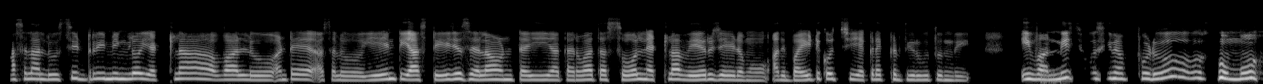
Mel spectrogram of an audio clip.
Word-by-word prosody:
అసలు 255 Hz, +3 st, -3 dB
ఆ -, -, +2 dB
'లూసిడ్ 230 Hz, +3 st, -2 dB
డ్రీమింగ్‌'లో 255 Hz, 0 st, +3 dB, 0.2 s
ఎట్లా 255 Hz, +5 st, -3 dB, 0.4 s
వాళ్ళు 220 Hz, -1 st, 0 dB, 0.2 s
అంటే 220 Hz, +3 st, -4 dB, 0.3 s
అసలు 205 Hz, 0 st, -6 dB, 0.3 s
ఏంటి? 245 Hz, +2 st, +1 dB
ఆ -, -, +6 dB
స్టేజ్‌స్ 230 Hz, +3 st, 0 dB
ఎలా 215 Hz, +1 st, +2 dB
ఉంటాయి? 210 Hz, -1 st, -1 dB, 0.2 s
ఆ -, -, -3 dB
తరువాత 210 Hz, +2 st, -1 dB, 0.2 s
సోల్‌ని 225 Hz, +2 st, +1 dB
ఎట్లా 235 Hz, +3 st, -1 dB
వేరు 215 Hz, +3 st, +2 dB
చేయడము? 200 Hz, -3 st, -1 dB, 0.2 s
అది 200 Hz, 0 st, -3 dB
బయటకొచ్చి 245 Hz, +5 st, -1 dB
ఎక్కడెక్కడ 225 Hz, +1 st, -4 dB
తిరుగుతుంది? 205 Hz, -2 st, -4 dB, 0.6 s
ఇవన్నీ 235 Hz, +3 st, +4 dB
చూసినప్పుడు, 260 Hz, -1 st, -1 dB, 0.7 s
అమ్మో! 255 Hz, +3 st, +5 dB
225 Hz, 125 wpm, -23 LUFS, 210-250 Hz, 0.7 s, ఆ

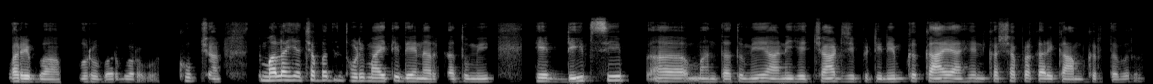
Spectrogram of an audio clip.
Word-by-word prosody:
अरे 140 Hz, -2 st, +8 dB
बाप! 120 Hz, -2 st, -1 dB, 0.2 s
बरोबर-बरोबर. 125 Hz, -1 st, -4 dB, 0.3 s
खूप 165 Hz, -3 st, -4 dB
छान. 130 Hz, -, -3 dB
तर 190 Hz, -, -15 dB
मला 185 Hz, +2 st, +9 dB
याच्याबद्दल 195 Hz, 0 st, 0 dB
थोडी 165 Hz, -1 st, +1 dB
माहिती 150 Hz, +2 st, +3 dB
देणार 140 Hz, -3 st, +3 dB
का 135 Hz, -, -1 dB
तुम्ही? 130 Hz, -1 st, -1 dB, 0.5 s
हे 155 Hz, -, +5 dB, 0.2 s
DeepSeek 190 Hz, +5 st, +3 dB, 0.2 s
अ, 145 Hz, 0 st, +2 dB
म्हणता 135 Hz, -1 st, -2 dB
तुम्ही 140 Hz, +1 st, -1 dB
आणि 135 Hz, +1 st, +1 dB
हे 135 Hz, -, +2 dB
ChatGPT 140 Hz, -1 st, -1 dB
नेमकं 140 Hz, +2 st, -2 dB
काय 145 Hz, 0 st, +6 dB
आहे? 140 Hz, +1 st, 0 dB
आणि 140 Hz, -1 st, -5 dB
कशाप्रकारे 145 Hz, -1 st, 0 dB
काम 125 Hz, -1 st, +1 dB
करतं 130 Hz, -2 st, -6 dB
बरं? 130 Hz, +2 st, -10 dB
140 Hz, 150 wpm, -23 LUFS, 135-150 Hz, 0.5 s, मला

